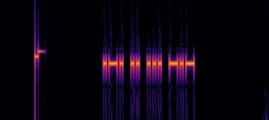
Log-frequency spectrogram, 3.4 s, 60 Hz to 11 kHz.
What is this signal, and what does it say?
Morse code, heard as a keyed tone, about 36 wpm, 700 Hz. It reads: RISK
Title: Sentences from Top 600 Words - New Word Drill - 35wpm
